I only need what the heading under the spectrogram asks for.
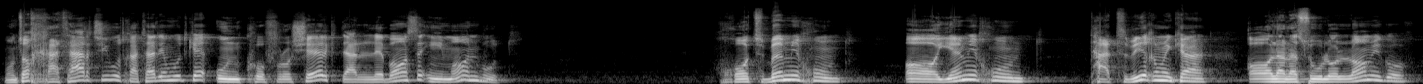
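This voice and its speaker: A man preaching a religious sermon to a live audience, stretching out key phrases for emphasis and then rushing through quick asides. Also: fairly high pitch. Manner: animated, swinging between drawn-out emphasis and quick asides.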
